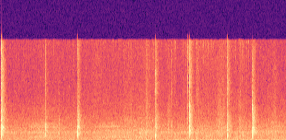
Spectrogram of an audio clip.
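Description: Faint, sharp clicks, about seven of them at uneven intervals roughly a second apart, over quiet room tone.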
